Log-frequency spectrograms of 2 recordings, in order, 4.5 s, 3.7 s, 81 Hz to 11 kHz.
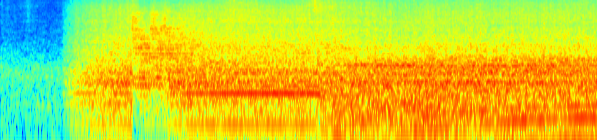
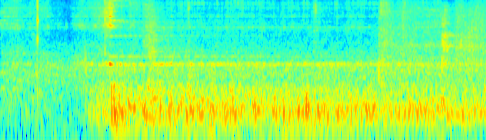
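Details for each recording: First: Hustler Z zero-turn mower with 72-inch XR7 deck, after replacing idler pulleys and blades: engine settles into a steady loaded hum with blades engaged, belt staying on with only slight jumping; normal running. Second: Hustler Z 72-inch XR7 mower deck, outside spindle spun by hand: rough, gritty rolling rumble with faint steady whine; spindle has play, likely worn spindle bearings.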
